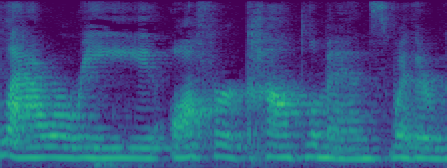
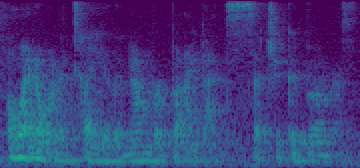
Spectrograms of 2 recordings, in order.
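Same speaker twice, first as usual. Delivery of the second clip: lower, much softer and very fast, fading to a whisper; mock modest brag; 7 semitones lower, 10 dB quieter, much faster than usual. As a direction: brag while pretending to hide it. Fake modest bragging aside.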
